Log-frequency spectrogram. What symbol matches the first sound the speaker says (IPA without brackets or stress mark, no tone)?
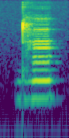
ɖʱ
